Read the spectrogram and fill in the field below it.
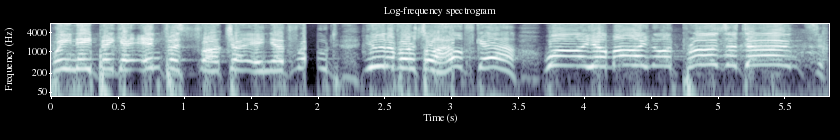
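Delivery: high, loud shouting stump-speech voice; Bernie Sanders impression. Brain talking like a senator at a rally, shouting high. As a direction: rant like an old senator at a rally. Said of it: "my brain sounds like Bernie Sanders".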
